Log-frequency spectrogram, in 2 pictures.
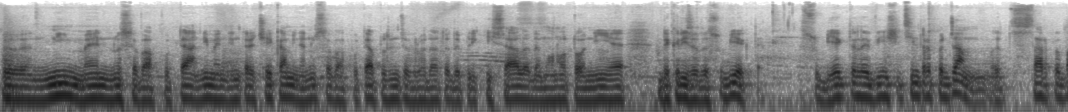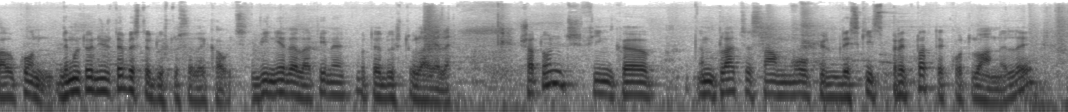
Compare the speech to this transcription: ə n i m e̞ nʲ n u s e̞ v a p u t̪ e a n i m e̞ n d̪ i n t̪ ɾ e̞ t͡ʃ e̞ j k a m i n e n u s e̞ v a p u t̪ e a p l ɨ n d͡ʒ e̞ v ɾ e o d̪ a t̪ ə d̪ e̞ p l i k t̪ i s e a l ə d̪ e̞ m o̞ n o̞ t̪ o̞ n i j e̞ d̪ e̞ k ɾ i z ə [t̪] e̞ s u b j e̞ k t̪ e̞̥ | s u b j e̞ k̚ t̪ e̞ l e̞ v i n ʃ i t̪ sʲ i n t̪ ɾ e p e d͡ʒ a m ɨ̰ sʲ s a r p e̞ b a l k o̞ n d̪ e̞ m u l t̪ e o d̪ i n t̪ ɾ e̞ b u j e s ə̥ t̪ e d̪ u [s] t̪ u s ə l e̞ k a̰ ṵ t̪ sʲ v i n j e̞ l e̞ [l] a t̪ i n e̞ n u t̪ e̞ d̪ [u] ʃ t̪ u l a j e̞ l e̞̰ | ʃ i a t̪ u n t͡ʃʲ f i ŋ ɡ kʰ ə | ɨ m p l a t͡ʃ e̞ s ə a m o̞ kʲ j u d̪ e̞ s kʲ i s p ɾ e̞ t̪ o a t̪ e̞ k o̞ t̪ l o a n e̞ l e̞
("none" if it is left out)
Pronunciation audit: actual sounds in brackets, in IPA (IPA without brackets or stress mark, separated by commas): d̪, ʃ, l, u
